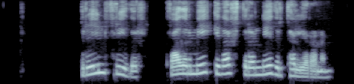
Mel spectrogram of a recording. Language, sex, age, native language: Icelandic, female, 30-39, Icelandic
